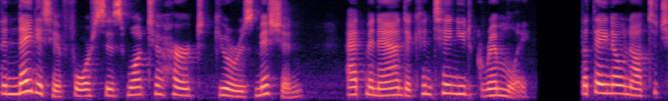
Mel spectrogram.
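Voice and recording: Over a quiet background, the reading aloud comes in a natural voice with ordinary pitch variation.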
